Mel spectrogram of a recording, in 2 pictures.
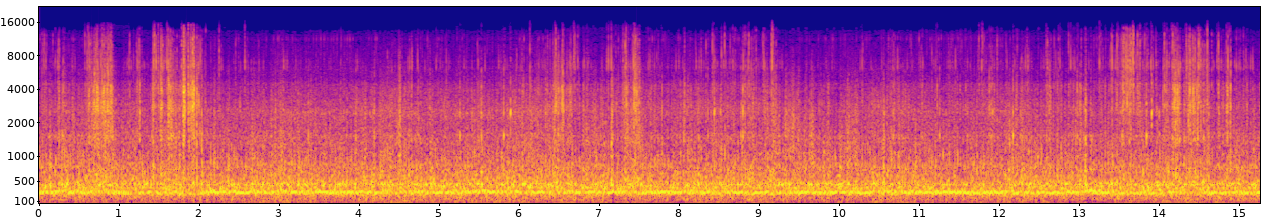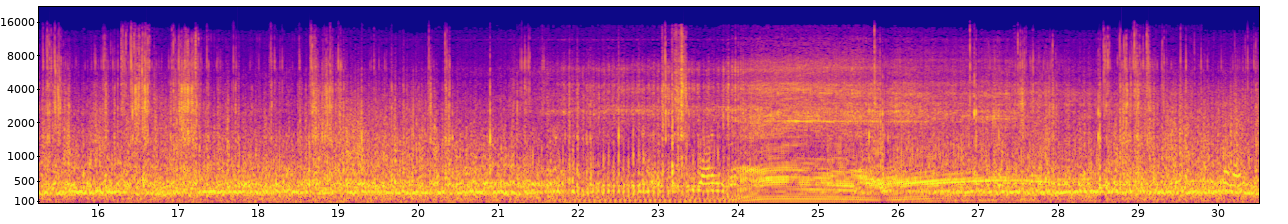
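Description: On-board riding noise from a bicycle-mounted camera in city traffic: steady wind and road rumble with a constant low hum and scattered clicks and knocks from the road surface. A motor vehicle passes about 24 seconds in, its sound sweeping and wavering for a couple of seconds.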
